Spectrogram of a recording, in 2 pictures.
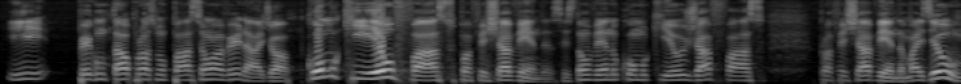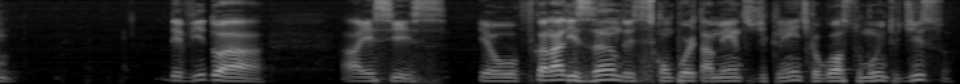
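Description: High-voiced Brazilian man giving a sales talk. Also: fairly quick, no echo, studio quality. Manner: animated, acts out customer dialogues, slangy and blunt. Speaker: sales trainer speaking at a summit. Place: event stage.

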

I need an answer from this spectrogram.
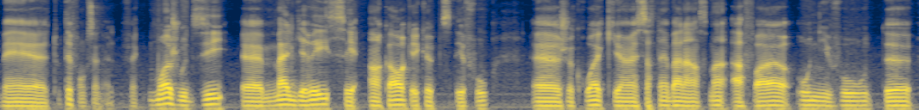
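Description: A man's voice: a bass voice, steady tone, a little mellow, dry recording. A man with a Québécois French accent, a horror game streamer giving a casual, thoughtful review with many hesitations. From Quebec. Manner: thoughtful, halting, many fillers.

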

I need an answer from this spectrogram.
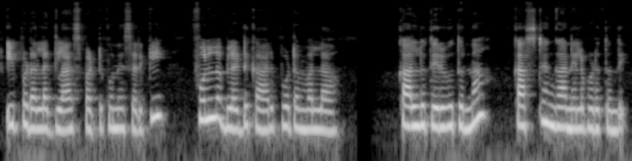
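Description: A woman's voice: fairly high pitch, steady tone, fast talker, highs cut off. A woman storyteller giving scripted, dramatic story narration.

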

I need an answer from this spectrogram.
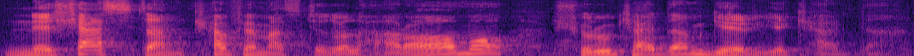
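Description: A male cleric telling a personal story in a sermon, with dramatic shifts between soft passages and loud emphasis. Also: mid-range voice, big pitch swings. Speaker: cleric preaching. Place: religious community hall.

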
